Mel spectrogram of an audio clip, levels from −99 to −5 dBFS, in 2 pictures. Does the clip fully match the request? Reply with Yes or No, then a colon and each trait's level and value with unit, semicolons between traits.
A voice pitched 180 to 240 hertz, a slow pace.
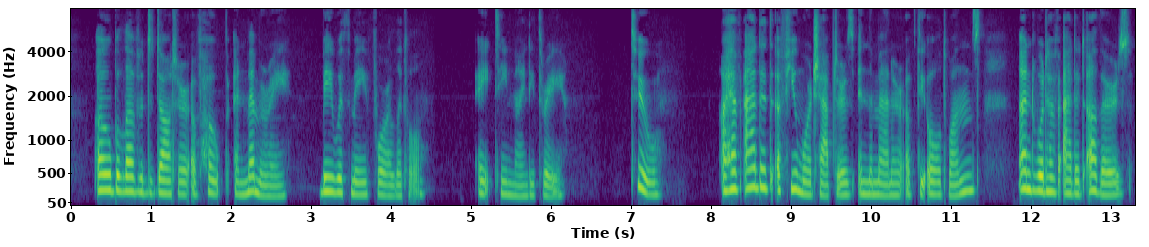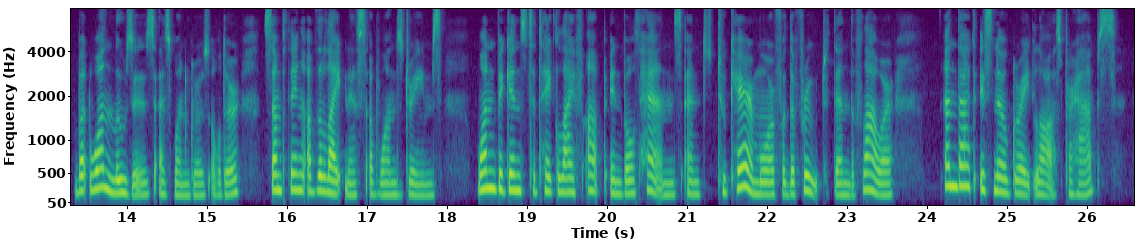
No: high, 190 Hz; average, 165 wpm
